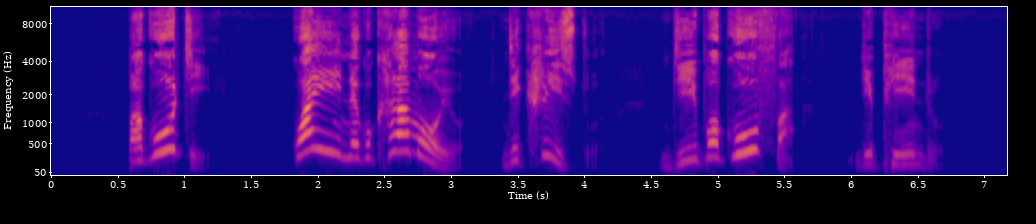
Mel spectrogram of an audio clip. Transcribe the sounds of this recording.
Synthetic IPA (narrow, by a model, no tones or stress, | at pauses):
pak̬utḭ | kwainɛk̬ukʰalamɔjɔ̰ | ndikʰɾistu̥ | ndipɔkufa̰ | ndipʰiːndṵ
